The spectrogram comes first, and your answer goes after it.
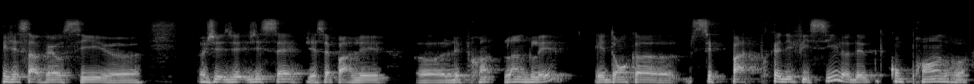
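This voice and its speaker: A man from Brazil talks through how he learned French, his Brazilian Portuguese accent plain in every word. He speaks slowly, stopping often on fillers and repeating words as he searches for them. His voice is dark and mellow. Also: fairly low pitch, fairly even intonation. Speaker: language learner. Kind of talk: casual explanatory talk.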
